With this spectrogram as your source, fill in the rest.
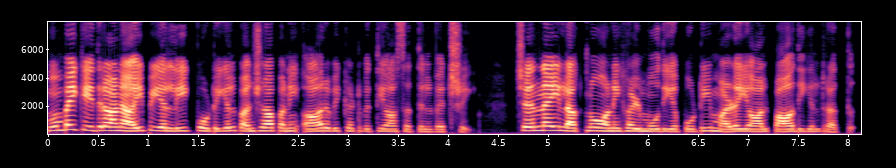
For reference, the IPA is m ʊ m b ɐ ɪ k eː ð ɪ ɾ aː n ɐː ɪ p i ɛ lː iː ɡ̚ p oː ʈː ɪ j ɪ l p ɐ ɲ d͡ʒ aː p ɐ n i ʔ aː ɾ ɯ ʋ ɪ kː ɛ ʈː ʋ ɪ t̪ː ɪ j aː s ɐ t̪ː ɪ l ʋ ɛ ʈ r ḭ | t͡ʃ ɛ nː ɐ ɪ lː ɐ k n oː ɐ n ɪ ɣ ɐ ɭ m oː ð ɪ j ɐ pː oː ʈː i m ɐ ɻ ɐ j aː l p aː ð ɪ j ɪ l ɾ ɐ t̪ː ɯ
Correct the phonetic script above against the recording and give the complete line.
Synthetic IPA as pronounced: m ʊ m b ɐ ɪ k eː ð ɪ ɾ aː n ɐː ɪ p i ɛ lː iː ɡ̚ p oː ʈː ɪ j ɪ l p ɐ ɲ d͡ʒ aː p ɐ n i ʔ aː ɾ ɯ ʋ ɪ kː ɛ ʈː ʋ ɪ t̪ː ɪ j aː s ɐ t̪ː ɪ l ʋ ɛ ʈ r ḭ | t͡ʃ ɛ nː ɐ ɪ l ɐ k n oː ɐ n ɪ ɣ ɐ ɭ m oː ð ɪ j ɐ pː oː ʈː i m ɐ ɻ ɐ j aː l p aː ð ɪ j ɪ l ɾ ɐ t̪ː ɯ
